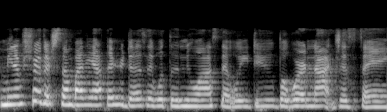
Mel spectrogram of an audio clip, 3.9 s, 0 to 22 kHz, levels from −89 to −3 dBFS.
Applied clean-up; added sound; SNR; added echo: neural mask model DeepFilterNet 3.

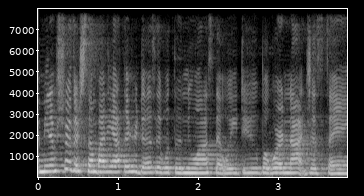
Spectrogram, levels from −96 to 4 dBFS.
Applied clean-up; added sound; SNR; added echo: neural separator model SepFormer DNS4.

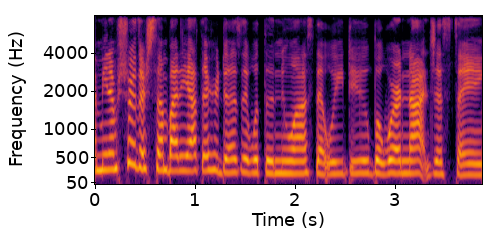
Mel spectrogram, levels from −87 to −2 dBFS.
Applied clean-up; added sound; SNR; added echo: none; none; none; none.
